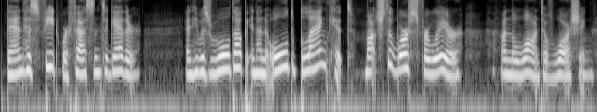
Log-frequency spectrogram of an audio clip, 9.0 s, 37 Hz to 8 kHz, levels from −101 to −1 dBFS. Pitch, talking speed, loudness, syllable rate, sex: 250 Hz, 170 wpm, -17 LUFS, 4.6 syllables/s, female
